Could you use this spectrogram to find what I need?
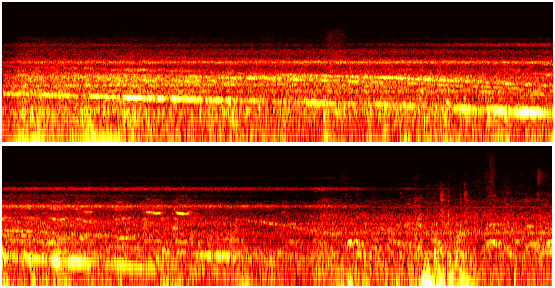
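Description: An electric train hums steadily while standing at a platform.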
